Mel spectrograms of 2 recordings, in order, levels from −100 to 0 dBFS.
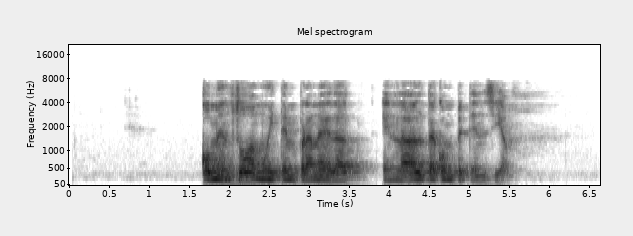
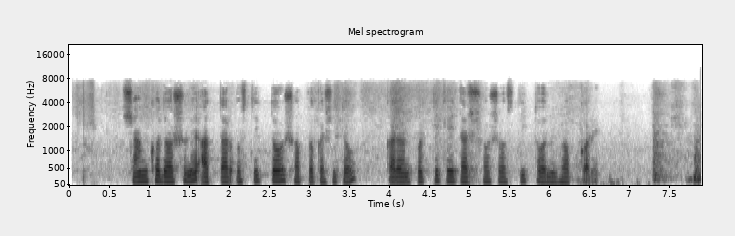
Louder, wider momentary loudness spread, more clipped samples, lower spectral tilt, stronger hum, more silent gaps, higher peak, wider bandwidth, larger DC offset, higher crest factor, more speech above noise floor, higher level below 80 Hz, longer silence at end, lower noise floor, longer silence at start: first, -18 LUFS vs -24 LUFS; about the same, 13 LU vs 15 LU; neither; about the same, -5.5 dB/octave vs -6 dB/octave; neither; neither; about the same, -2 dBFS vs -2 dBFS; about the same, 7.6 kHz vs 7.8 kHz; neither; about the same, 18 dB vs 22 dB; first, 61 dB vs 25 dB; about the same, -58 dBFS vs -58 dBFS; first, 1.15 s vs 0 s; first, -78 dBFS vs -48 dBFS; first, 1.65 s vs 0.2 s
